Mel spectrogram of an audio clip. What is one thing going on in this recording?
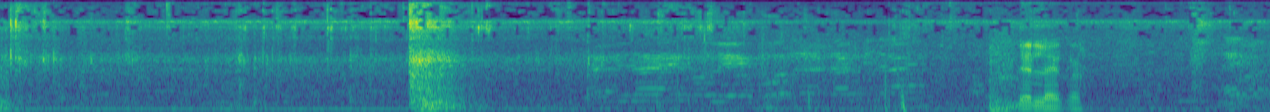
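A car door opens with a metallic clunk.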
